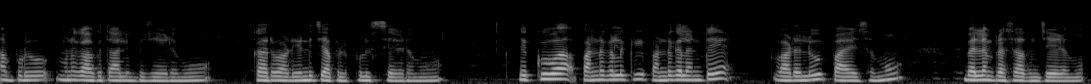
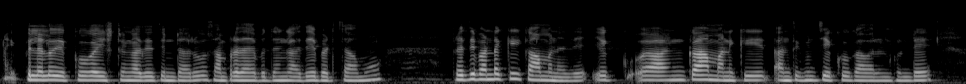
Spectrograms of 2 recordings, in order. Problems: background sounds at intervals, background conversations at intervals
